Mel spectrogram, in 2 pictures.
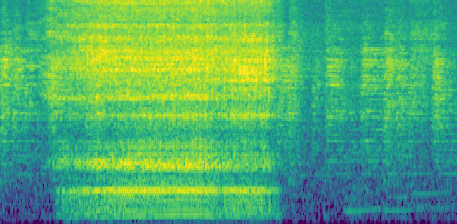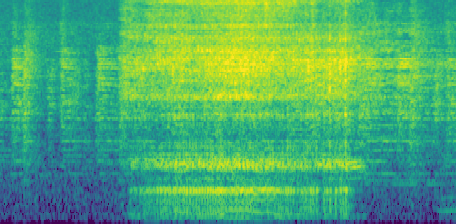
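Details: Two long, loud, rattling snoring breaths in about nine seconds, each followed by a quieter pause; snoring.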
